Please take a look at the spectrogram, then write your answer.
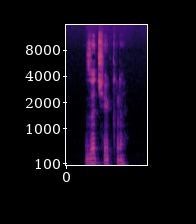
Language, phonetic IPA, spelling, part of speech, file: Polish, [zaˈt͡ɕɛklɛ], zaciekle, adverb, LL-Q809 (pol)-zaciekle.wav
